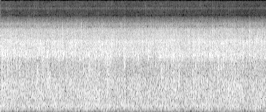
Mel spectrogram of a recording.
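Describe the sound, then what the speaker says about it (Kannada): Heavy rain pours down steadily in a continuous dense hiss, loud and close, with no voices over it. "ಗಾಳಿ ಬರ್ಸ ಭಾರಿ ಜೋಡು ಬರೋಂದುಂಡು"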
